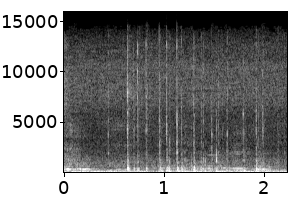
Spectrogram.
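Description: Computer keyboard typing: an irregular run of key clicks as a line of code is entered.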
